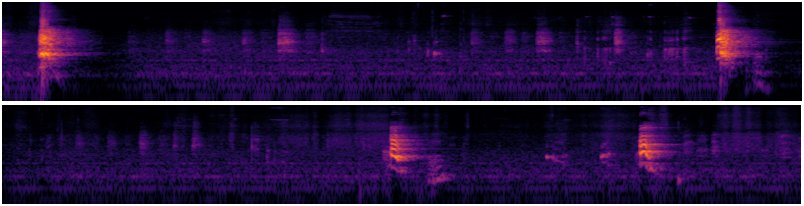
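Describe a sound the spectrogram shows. A dog lets out short, loud howling yelps now and then.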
